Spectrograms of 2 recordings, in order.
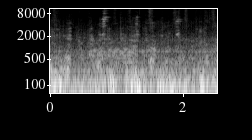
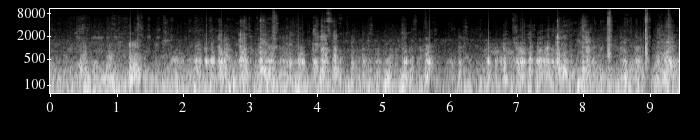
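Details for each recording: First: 2017 Maruti Suzuki Swift Dzire on rough road, mic under steering: only deep uneven road rumble, no knocking, after replacing the steering rack bush and both front stabilizer link rods; earlier loud rack knock is gone. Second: 2017 Maruti Suzuki Swift Dzire driving downhill on rough road: irregular sharp knocks and clunks from below the steering on the right side, steering rack noise from a worn rack bush.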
